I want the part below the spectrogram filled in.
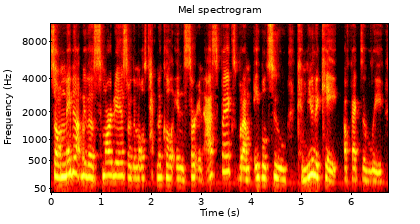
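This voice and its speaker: A woman's somewhat breathy voice at a medium pitch. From Montreal, Canada. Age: 30s. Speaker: software engineer and stand-up comedian. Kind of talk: casual interview. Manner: fast.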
